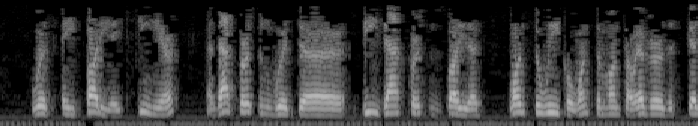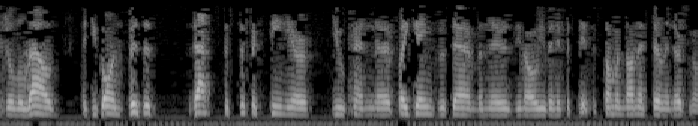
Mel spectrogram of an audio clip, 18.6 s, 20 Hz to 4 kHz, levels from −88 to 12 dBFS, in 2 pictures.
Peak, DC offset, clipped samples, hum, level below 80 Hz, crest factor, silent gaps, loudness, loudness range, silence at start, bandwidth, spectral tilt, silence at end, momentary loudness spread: -6 dBFS; under 0.1%; under 0.1%; none; -54 dBFS; 20 dB; none; -26 LUFS; 3 LU; 0.45 s; 3.7 kHz; -8.5 dB/octave; 0 s; 10 LU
